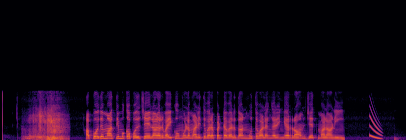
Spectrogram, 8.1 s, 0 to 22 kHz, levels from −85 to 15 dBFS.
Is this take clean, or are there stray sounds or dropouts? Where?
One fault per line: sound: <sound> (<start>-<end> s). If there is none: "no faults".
sound: squeak (0.4-1.4 s)
sound: chirp (7.4-7.7 s)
